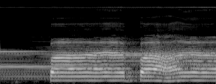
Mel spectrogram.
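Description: A man singing Carnatic sargam syllables over a steady drone: a held "pa" begins about half a second in, and a second "pa" follows about a second and a half in, ornamented with a gamaka that dips and rises in pitch. He is singing the opening swaras of the varnam in raga Suddhadhanyasi.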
